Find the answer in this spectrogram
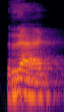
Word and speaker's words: read: Spellings are same, R-E-A-D, R-E-A-D, R-E-A-D. But for the past form and past participle form, we pronounce it read, not read. Read is only when it is in present form.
